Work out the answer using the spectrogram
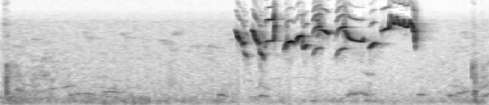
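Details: Oriental magpie-robin on a contest perch, its song meant to spur other competition birds to sing. Three quiet seconds, then a dense two-and-a-half-second burst of quick, varied whistles, trills and sharp high notes before falling silent.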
